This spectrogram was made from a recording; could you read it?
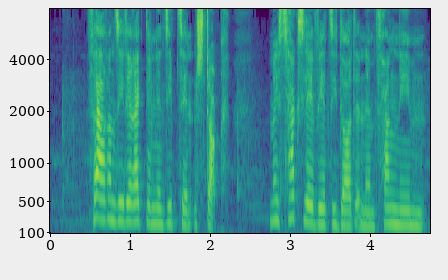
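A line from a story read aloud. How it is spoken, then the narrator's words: Sharp. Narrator (German): sagte er scharf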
